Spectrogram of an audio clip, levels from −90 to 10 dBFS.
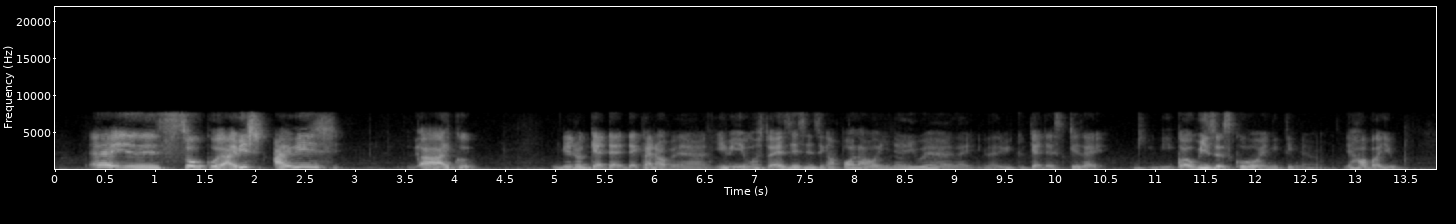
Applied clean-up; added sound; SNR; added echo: none; none; none; none.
